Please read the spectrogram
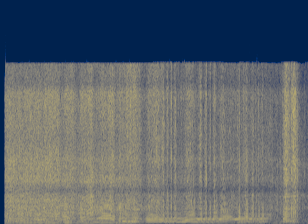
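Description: Enduro motorcycle engine revving up and down as the bike rides the dirt trail, its pitch rising and falling with the throttle. A brief louder rush of noise comes just before the end.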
